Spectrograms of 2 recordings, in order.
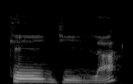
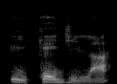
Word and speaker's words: kejìlá: Kejìlá or ìkejìlá. Please note the difference between this pronunciation is just dialect, but there's no way you pronounce it that is not correct.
